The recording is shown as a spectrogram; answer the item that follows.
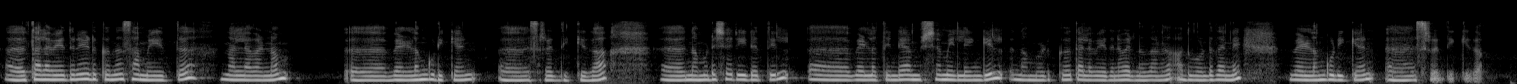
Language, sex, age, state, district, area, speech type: Malayalam, female, 18-30, Kerala, Ernakulam, rural, spontaneous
